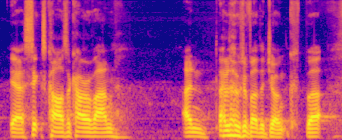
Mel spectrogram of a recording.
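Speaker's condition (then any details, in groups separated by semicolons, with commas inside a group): No condition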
